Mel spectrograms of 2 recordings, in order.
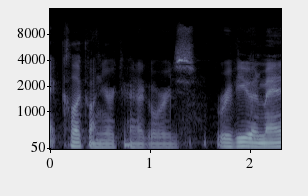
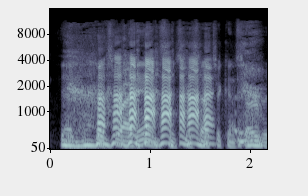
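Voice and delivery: loud, laughing tease; 5 semitones higher, 18 dB louder than usual. Real, not acted. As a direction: laugh through the jab. Teasing joke, laughing.

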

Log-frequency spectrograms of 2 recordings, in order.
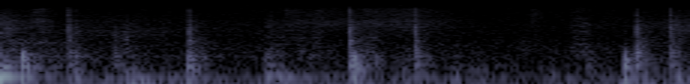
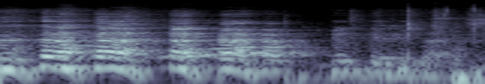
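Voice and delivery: laughing; 5 semitones higher, 7 dB louder than usual. Real, not acted. Laughing at the request.

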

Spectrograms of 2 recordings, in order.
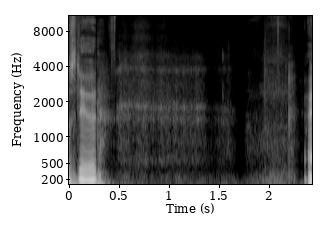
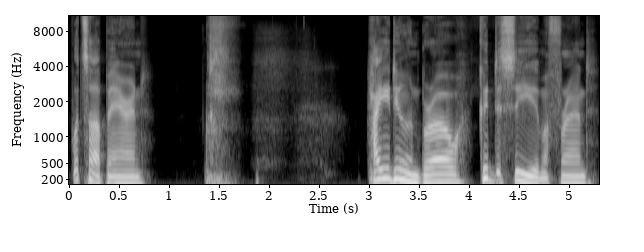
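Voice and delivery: a hint of a higher, friendly dog; mildly higher bro dog voice; lightly voiced dog; 3 semitones higher than usual. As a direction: greet him like a chummy office dog. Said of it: "He goes".

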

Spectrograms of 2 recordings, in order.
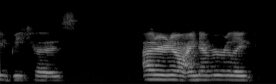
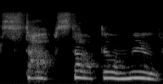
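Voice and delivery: higher, drawn-out warning cry; retold scream; 7 semitones higher, much slower than usual. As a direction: imitate a guide calling out an urgent warning. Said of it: "she screams over to us".

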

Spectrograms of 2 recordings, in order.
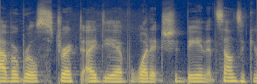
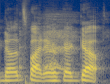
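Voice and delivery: ordinary delivery

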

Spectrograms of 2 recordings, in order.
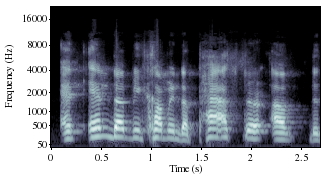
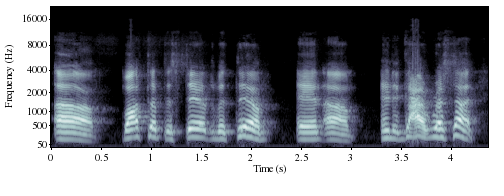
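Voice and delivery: normal talking voice

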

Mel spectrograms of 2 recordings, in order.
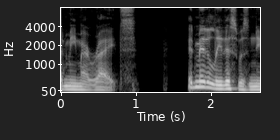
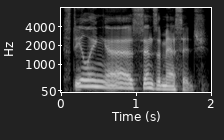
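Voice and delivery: higher, hesitant makeshift explanation; explaining; 6 semitones higher, slower than usual. A narrator's reading. Shoplifter improvises a justification to store employee, explaining. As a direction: reach for a reason as you go. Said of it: "I explained".

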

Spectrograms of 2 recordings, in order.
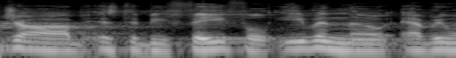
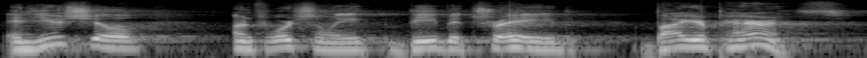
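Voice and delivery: lifted, louder reading of the verse; scripture reading; 4 semitones higher, 3 dB louder than usual. Acted. Pastor proclaiming scripture to the congregation, raised.

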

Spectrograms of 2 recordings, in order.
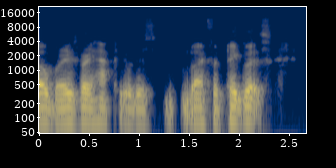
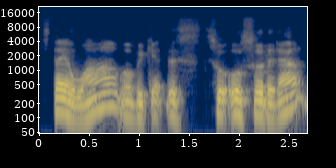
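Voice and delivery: higher coaxing voice; pleading Arnett; 6 semitones higher than usual. Retold or imitated. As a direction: coax your way into staying. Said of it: "Arnett's just like".

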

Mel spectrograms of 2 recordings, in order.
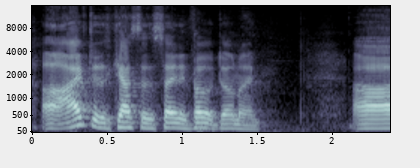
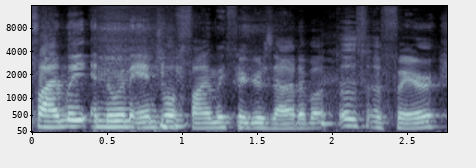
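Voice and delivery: usual speaking voice

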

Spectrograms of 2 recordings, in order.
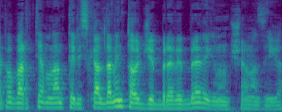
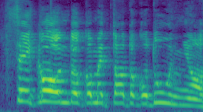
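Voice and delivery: mock showman voice; 11 semitones higher, 7 dB louder than usual. Mock singing announcer flourish.

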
